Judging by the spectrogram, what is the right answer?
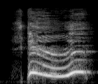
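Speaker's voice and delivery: very high, loud whooped signal; shrill sustained call for help; gang distress call. Retold or imitated. Imitating gang member's call for backup, loud high whoop. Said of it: "He got a call".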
